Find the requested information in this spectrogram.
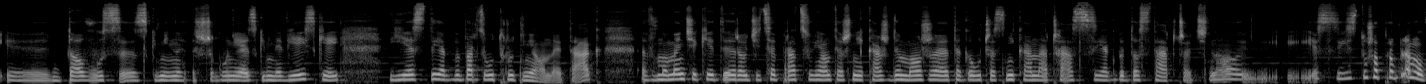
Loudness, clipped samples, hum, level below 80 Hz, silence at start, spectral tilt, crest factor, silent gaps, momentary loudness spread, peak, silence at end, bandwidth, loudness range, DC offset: -30 LUFS; under 0.1%; none; -70 dBFS; 0.05 s; -3 dB/octave; 18 dB; none; 8 LU; -12 dBFS; 0 s; 19 kHz; 2 LU; under 0.1%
